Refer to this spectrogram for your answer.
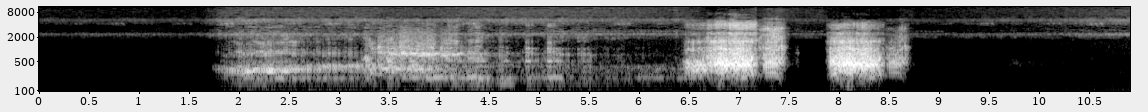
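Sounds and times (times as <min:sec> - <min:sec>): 
angry ape growling: 0:01.8 - 0:08.7.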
